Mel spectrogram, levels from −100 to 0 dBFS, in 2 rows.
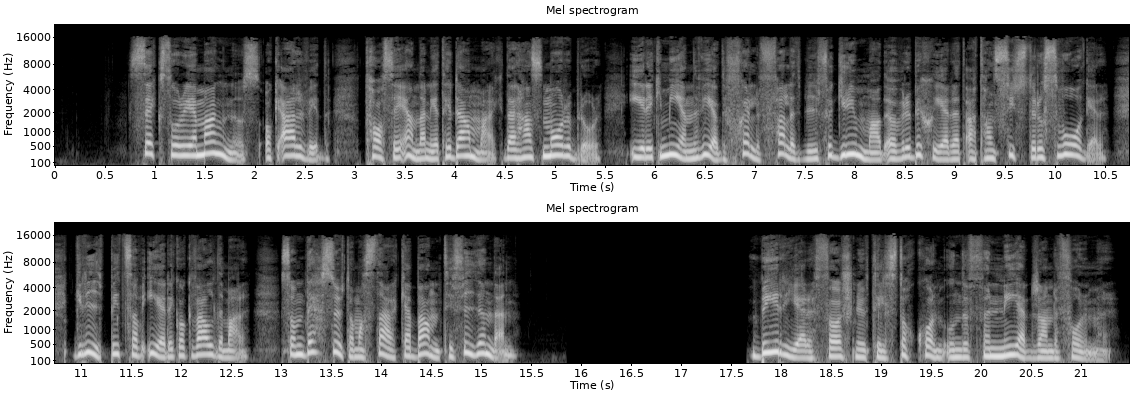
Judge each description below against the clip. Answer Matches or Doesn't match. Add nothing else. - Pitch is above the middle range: Matches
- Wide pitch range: Matches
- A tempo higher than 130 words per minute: Doesn't match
